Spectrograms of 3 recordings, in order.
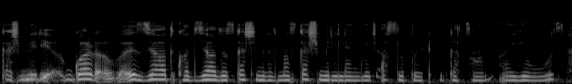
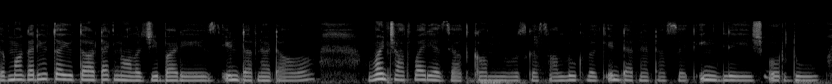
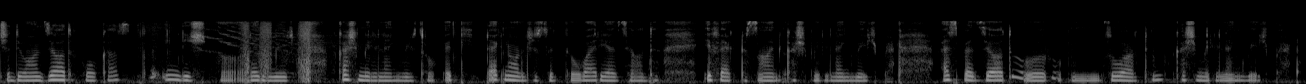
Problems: constant background noise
